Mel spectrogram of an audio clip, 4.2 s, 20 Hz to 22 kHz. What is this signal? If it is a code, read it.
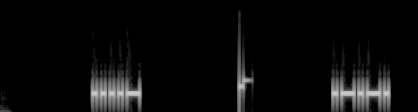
Morse code, heard as a keyed tone, about 27 wpm, 700 Hz. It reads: 4 <AR>
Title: Single Character (Letter:Number:Punctuation:Prosign) Alt 28wpm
